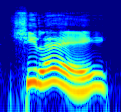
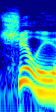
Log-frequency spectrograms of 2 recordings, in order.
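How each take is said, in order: First: It is said with a local, non-American pronunciation. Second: It is said with an American pronunciation.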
